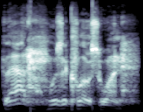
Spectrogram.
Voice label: radio bot end close; fbihrt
